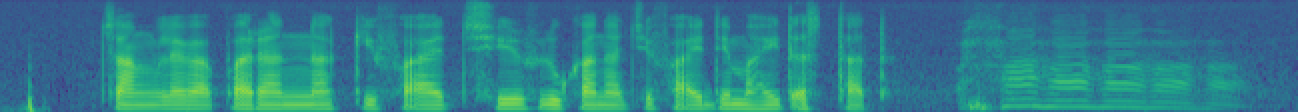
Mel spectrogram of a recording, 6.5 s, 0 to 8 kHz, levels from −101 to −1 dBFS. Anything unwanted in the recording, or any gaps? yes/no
yes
